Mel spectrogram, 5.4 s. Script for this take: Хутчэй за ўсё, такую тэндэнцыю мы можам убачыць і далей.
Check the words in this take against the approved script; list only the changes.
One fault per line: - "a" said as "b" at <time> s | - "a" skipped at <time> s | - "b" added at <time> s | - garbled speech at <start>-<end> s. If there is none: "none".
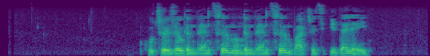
- "ўсё такую" skipped at 2.2 s
- "можам" said as "тэндэнцыю" at 3.1 s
